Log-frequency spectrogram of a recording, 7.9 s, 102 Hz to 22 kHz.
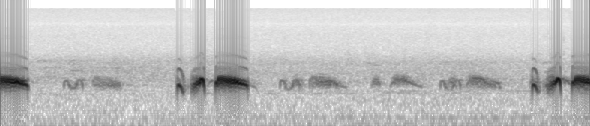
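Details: Spotted dove, a decoy bird giving the stuttering coo used to lure rivals, in Vietnam: loud phrases of low hooting coos, the last note long and drawn out, repeating about every 4.5 seconds, with soft quieter coos between them.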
